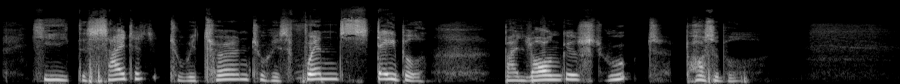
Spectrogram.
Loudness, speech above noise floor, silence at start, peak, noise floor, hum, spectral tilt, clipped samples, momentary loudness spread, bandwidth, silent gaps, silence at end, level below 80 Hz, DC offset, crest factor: -18 LUFS; 48 dB; 0.35 s; 0 dBFS; -66 dBFS; none; -4 dB/octave; under 0.1%; 17 LU; 14.5 kHz; none; 1.55 s; -58 dBFS; under 0.1%; 20 dB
